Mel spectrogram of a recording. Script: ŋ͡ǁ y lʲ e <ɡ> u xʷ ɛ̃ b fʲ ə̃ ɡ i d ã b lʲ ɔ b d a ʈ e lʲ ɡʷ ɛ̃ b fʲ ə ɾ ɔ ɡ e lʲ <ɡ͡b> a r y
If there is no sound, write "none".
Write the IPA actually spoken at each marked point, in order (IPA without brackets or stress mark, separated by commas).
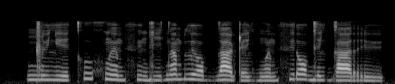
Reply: kʰ, ɡ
